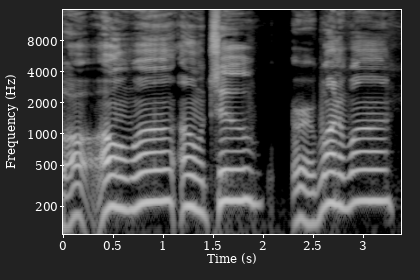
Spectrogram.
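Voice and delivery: high, slow mock sing-song; imitating the count he called out, mocking it; imitating how he said it. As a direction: tease him by parroting his count, slow and high. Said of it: "that's how you said it".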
